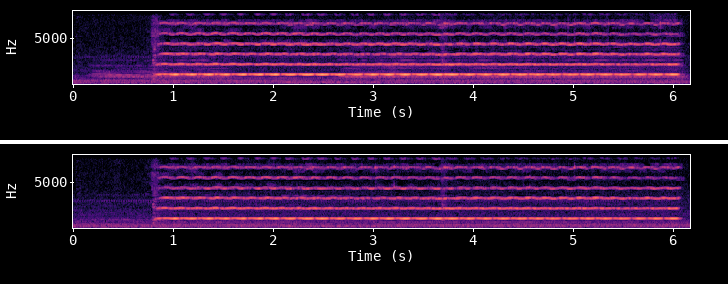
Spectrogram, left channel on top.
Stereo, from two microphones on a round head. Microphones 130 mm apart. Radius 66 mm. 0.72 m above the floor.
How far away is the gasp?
No gasp in this recording.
